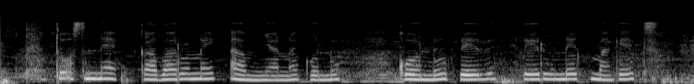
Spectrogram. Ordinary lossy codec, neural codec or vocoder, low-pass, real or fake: none; codec, 16 kHz, 16 kbps, FreqCodec, larger model; 7.2 kHz; fake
